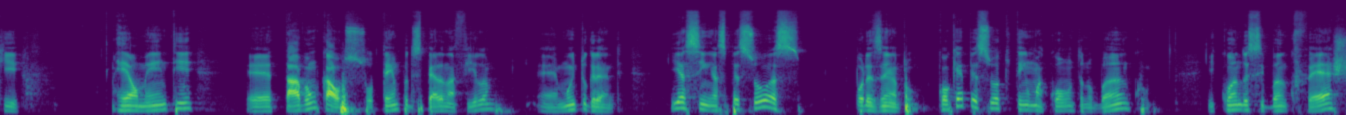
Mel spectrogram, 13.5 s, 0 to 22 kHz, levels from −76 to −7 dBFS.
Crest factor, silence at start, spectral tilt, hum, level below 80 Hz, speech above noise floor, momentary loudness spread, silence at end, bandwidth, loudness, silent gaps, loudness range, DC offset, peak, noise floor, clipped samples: 22 dB; 0 s; -4 dB/octave; none; -52 dBFS; 44 dB; 14 LU; 0 s; 16 kHz; -26 LUFS; none; 5 LU; under 0.1%; -6 dBFS; -70 dBFS; under 0.1%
